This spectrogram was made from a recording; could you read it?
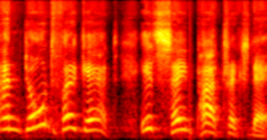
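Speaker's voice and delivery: bad put-on Irish accent, pitched way up. YouTuber signing off his video on Saint Patrick's Day, terrible Irish accent impression. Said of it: "that was a terrible, terrible yeah, impression of an Irishman".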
